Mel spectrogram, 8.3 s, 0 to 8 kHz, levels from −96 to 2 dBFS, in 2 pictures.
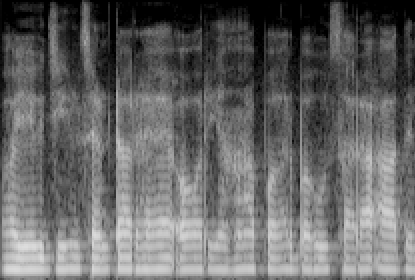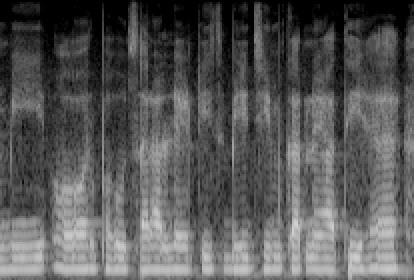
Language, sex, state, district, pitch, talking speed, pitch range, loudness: Hindi, male, Jharkhand, Ranchi, 125 Hz, 145 wpm, 120-125 Hz, -20 LUFS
